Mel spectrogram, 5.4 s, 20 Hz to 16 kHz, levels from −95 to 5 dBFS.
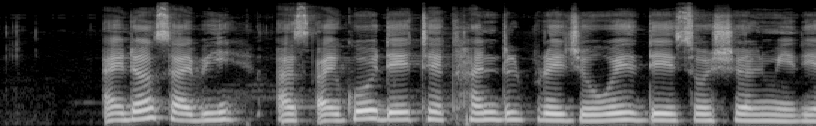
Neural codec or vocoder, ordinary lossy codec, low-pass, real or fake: none; none; 14.4 kHz; real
